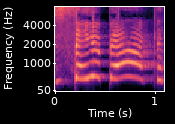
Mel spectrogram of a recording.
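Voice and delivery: very high, tearful, crying scream. Reenacting her reaction while rewatching a scene: reenacting a tearful scream. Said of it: "I screamed".

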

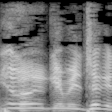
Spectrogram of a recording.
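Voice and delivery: acted-out, very high, shrieking scream. Recounting a woman screaming at another woman in a parking lot, retelling a scream. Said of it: "Screaming at her".

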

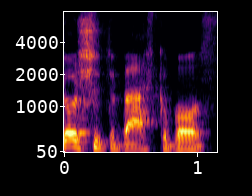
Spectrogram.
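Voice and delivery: bad, lousy Eastern accent, sounding fed up. Retelling what Coach Brown told the team, in a terrible Eastern accent. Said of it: "my terrible Eastern accent".

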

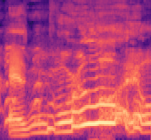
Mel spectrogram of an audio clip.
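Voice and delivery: high, loud, mock crying wail. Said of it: "They start crying".

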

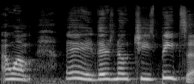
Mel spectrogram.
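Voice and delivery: put-on whining child voice, high.

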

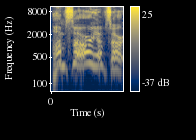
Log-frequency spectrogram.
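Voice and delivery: very high, panicked, frantic voice. Retelling how the driver stood over him apologizing: imitating someone freaking out. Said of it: "he was freaking out".

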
